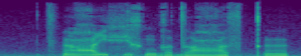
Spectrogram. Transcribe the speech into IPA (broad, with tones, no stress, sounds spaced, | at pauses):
t͡sʼ ə̃˦ ʕ i˥ fʲ ə˥ x ŋ ɡ ʌ˩ d ʌ˩ ʕ ʌ˩ s kʼ ə̃˩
